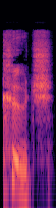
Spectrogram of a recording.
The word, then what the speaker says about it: Couch: Rachel got a one-bedroom apartment on a street whose name was spelled couch, but inexplicably pronounced cooch in the local demonic.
